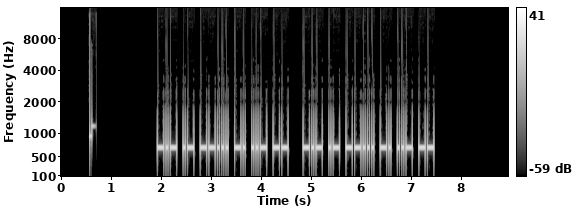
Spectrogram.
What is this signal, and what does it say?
Morse code, heard as a keyed tone, about 28 wpm, 700 Hz. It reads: KA7NUM KA7NUM
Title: USA Call Signs Repeated 2x 28wpm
